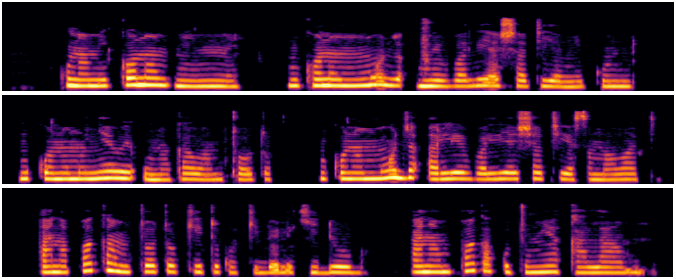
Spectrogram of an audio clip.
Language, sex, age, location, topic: Swahili, female, 18-24, Kisumu, health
